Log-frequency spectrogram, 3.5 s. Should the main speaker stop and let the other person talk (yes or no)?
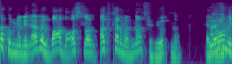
no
